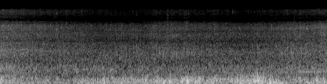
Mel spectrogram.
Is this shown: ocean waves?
yes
